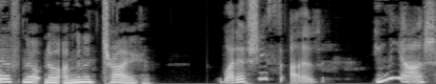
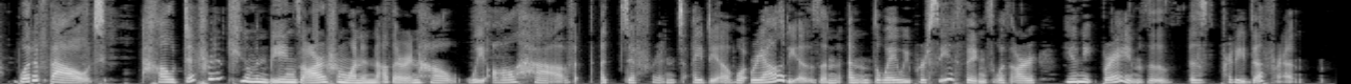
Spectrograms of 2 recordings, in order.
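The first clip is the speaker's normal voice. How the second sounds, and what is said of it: Old lady voice. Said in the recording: “in an old lady voice”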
